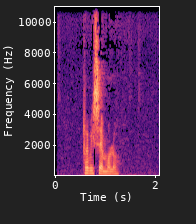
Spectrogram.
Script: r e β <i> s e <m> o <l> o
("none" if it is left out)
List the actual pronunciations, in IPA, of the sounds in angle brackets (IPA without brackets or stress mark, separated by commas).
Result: i, m, l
